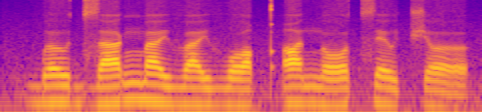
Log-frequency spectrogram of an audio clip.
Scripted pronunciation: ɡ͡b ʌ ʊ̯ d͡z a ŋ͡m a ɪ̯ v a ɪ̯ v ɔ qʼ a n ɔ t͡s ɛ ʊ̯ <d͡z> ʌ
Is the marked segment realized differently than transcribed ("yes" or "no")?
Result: yes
